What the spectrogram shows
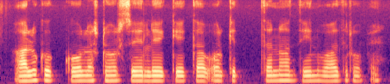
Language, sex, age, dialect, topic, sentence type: Magahi, male, 60-100, Western, agriculture, question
